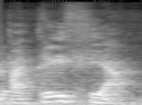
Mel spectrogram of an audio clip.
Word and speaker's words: Patricia: David, and of course the little sister Patricia, which rhymes with Galicia.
